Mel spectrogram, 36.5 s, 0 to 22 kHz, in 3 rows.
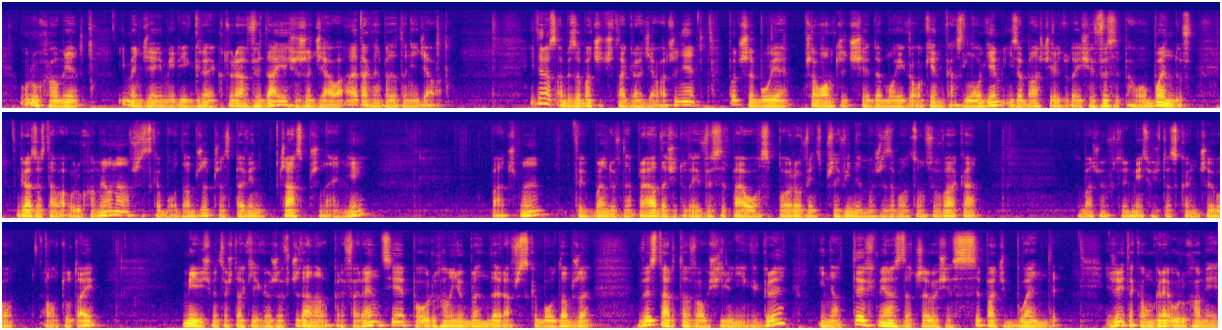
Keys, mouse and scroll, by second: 0.7 p, 4.3 Escape, 6.9 alt+Tab, 7.6 alt+Tab, 8.0 alt+Tab, 12.1-20.7 scroll up 1, 21.4-26.5 drag, 27.2-30.4 drag, 30.8-33.1 drag, 35.6 click.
